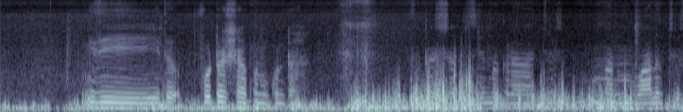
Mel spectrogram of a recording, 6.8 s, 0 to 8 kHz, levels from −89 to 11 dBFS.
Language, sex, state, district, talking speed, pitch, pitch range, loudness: Telugu, male, Andhra Pradesh, Sri Satya Sai, 105 wpm, 135 Hz, 130-140 Hz, -19 LUFS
